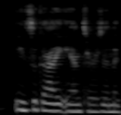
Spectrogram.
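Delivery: ordinary delivery, nothing marked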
